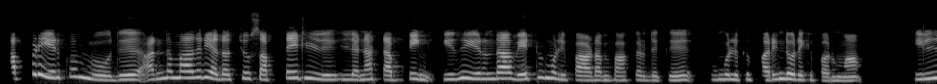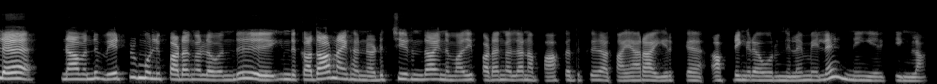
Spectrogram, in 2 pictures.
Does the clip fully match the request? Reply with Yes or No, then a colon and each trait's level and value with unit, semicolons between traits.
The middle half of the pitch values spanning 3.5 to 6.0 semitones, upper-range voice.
Yes: average, 4.3 semitones; high, 220 Hz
